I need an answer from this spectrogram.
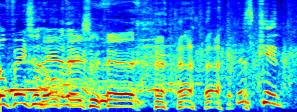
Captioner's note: laughs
